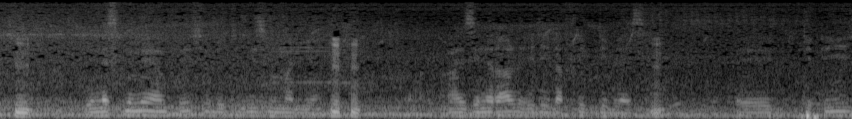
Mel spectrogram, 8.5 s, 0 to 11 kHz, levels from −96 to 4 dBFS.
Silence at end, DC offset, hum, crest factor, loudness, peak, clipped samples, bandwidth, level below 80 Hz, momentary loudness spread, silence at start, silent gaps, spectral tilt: 0 s; under 0.1%; none; 22 dB; -43 LUFS; -18 dBFS; under 0.1%; 10.5 kHz; -54 dBFS; 10 LU; 0 s; none; -6 dB/octave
